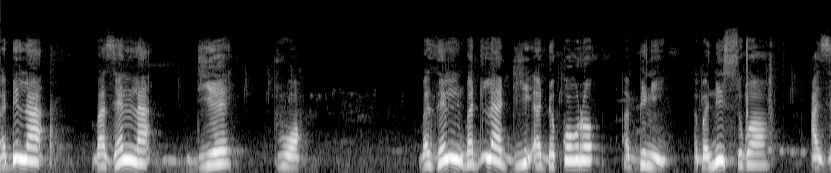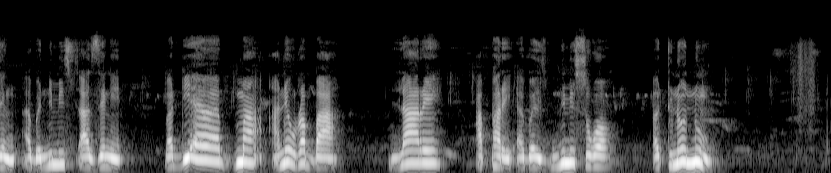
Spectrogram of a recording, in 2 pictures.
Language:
Southern Dagaare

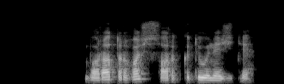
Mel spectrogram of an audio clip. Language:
Tatar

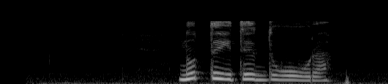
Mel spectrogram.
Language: Russian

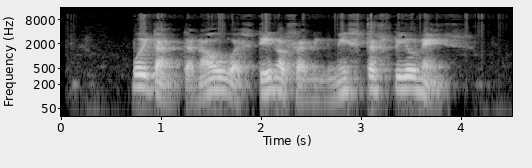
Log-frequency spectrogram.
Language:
Catalan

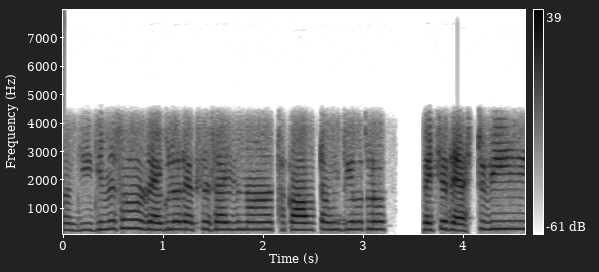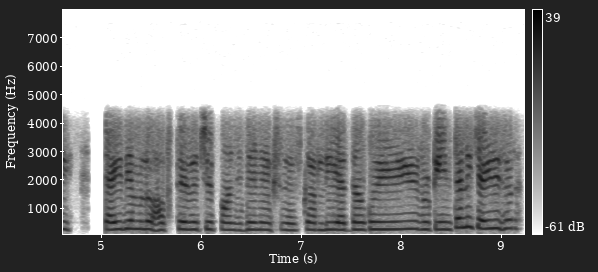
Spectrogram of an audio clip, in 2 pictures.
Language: Punjabi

